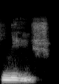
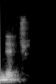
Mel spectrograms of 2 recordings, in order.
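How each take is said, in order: First: It is said with another regional pronunciation. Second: It is said with a Chicago pronunciation.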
